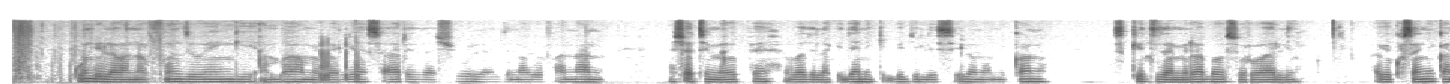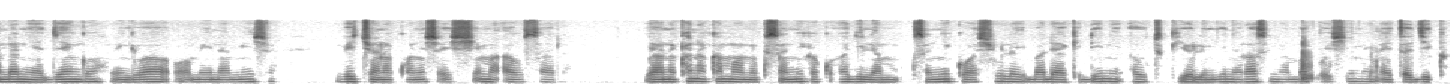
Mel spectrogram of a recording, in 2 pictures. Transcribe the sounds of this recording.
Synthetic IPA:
kṵndilawanafunziwɛŋɡia̰mbaɔwamɛvaliasa̰ɾizaʃulɛzinazɔfa̰nana | maʃa̰timɛupʰɛvazilakiʄanikiɓiʄilisḭlɔnamikɔnɔ | skitizamiɾaɓausuɾuali | wa̰kiku̥saɲikandanijaʄɛŋɡɔwɛ̰ŋɡiwaɔwa̰mɛinamiʃa | vit͡ʃuwanakuɔɲɛʃa̰hɛʃḭmaʔausala | ja̰ɔnɛkanakamawamɛku̥sa̰ɲikakwa̰ʔaʄilijamku̥saɲikɔwaʃulɛḭɓaɗajakiɗiniʔautu̥kʰḭɔliŋɡinɛɾasmiamba̰pɔhɛ̰ʃimainʔa̰hitaʄikḁ

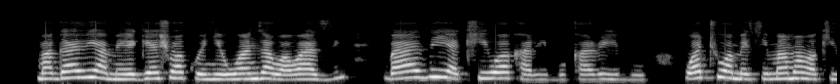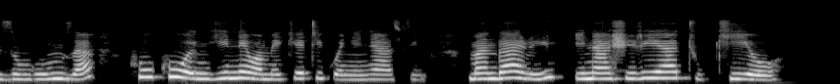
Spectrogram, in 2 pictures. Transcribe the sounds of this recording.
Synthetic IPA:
maɠaɾiamɛːɠɛʃwakwɛɲɛuwaɲd͡ʒawawazi | ɓaːðiakʰiwakaɾiɓukaɾiɓu | watʰuwamɛsimamawakʰizuŋɡum̩za | hukʰuwɛŋɡinɛwamɛkɛtikwɛɲɛɲasi | manðaɾiinaːʃiɾiatʰukʰiɔ

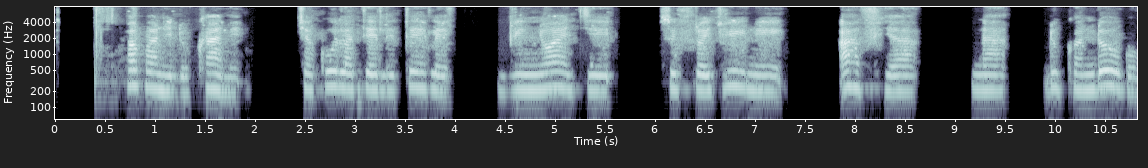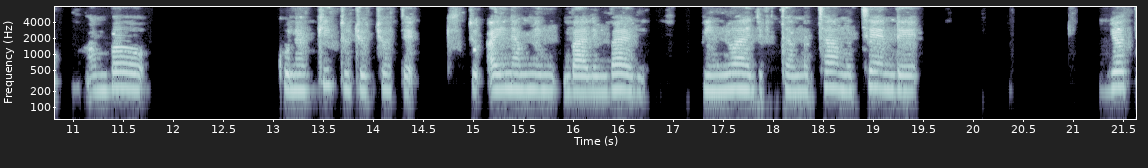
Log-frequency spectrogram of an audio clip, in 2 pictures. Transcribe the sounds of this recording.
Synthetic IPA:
hapanidukʰanɛ | t͡ʃakulatɛlɛtɛlɛ | viɲwad͡ʒi | sifuɾad͡ʒini | afja | na | dukandɔɡɔambaɔ | kunakitut͡ʃɔt͡ʃɔtɛ | kʰi̥tuʔainaimbalimbali | viɲwad͡ʒivi̥tamutamutʰɛndɛ | jɔt

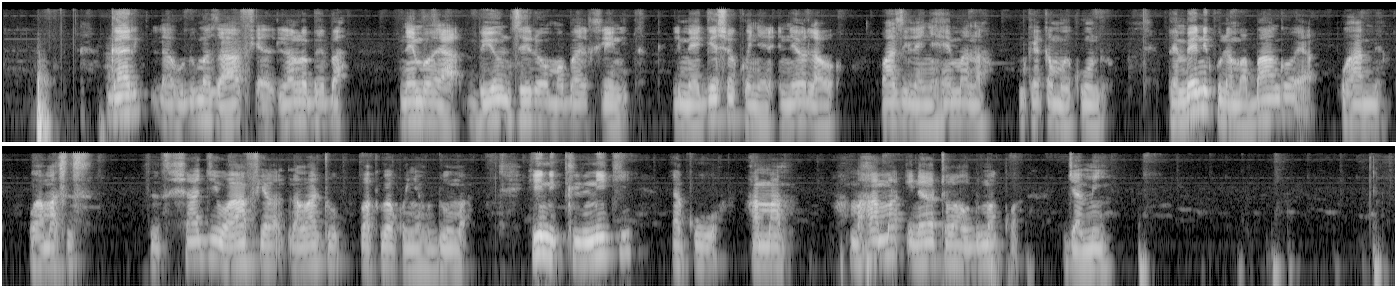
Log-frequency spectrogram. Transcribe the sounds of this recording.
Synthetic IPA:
ɠaɾilahuɗumazaafjazinalɔɓɛɓa | nɛmbɔja̰biɔnziɾɔmɔɓajlklinik | limɛːɠɛʃwakwɛɲɛːnɛɔla | wazilɛɲɛɦɛmana | m̩kɛkamwɛkundu | pɛmbɛnikunamaɓaŋɡɔja̰ | uhama | sʃaʄiwaafjanawatuwakiwakwɛɲɛhuɗuma | hiːnikliniki | jaku | ha | maɦamaʔinajɔtɔahuɗumakwa | ʄamiː

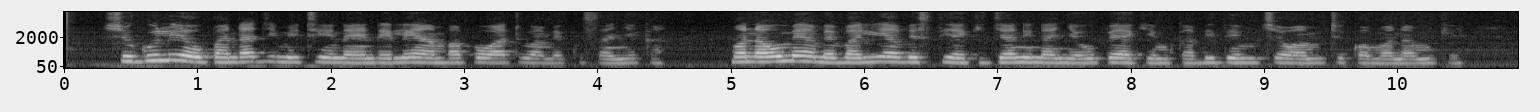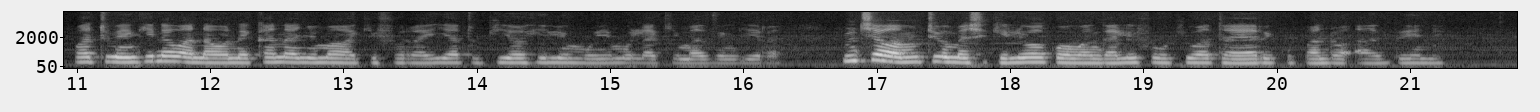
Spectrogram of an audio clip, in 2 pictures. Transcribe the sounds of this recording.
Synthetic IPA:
ʃuɣulijaupandaʄimitiːnaɛndɛlɛaːmbapɔwatuwamɛkusaɲika | mwanaumɛamɛvaliavɛstijakiʄaninaɲɛupɛakim̩kaɓiðim̩t͡ʃɛwam̩tikwamwanam̩kɛ | watuwɛŋɡinɛwanaɔnɛkanaɲumawakifuɾahiatukiɔɦilimuhimulakimaziŋɡiɾa | m̩t͡ʃɛwam̩tiumɛʃikiliwakwauaŋɡalifuːkiwatajaɾikupandwaʔaðini

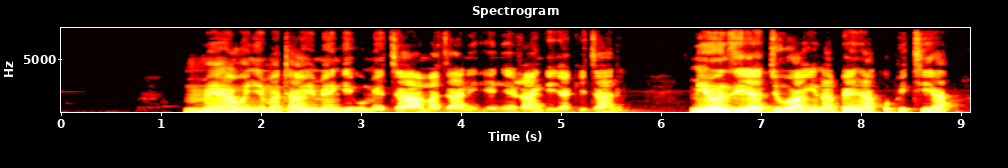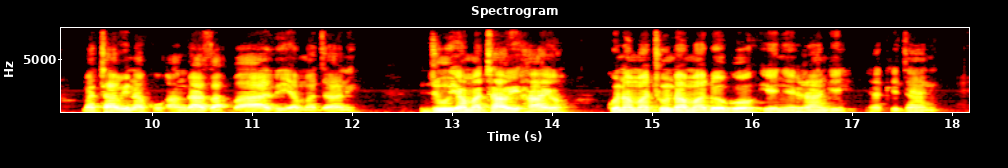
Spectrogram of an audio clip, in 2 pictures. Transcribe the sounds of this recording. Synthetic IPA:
m̩mɛawɛɲɛmatawimɛŋɡiʔumɛʄaːmaʄanijɛɲɛɾaŋɡijakiʄani | miɔnzijaʄuaʔinapɛɲakupitʰia | matawinakuʔaŋɡazaɓaːðijamaʄani | ʄuːjamatʰawiɦajɔ | kunamatʰundamaɗɔɠɔjɛɲɛɾaŋɡi | jakiʄani

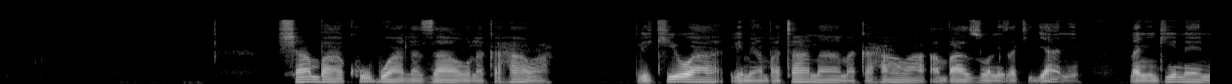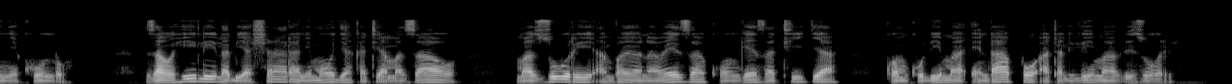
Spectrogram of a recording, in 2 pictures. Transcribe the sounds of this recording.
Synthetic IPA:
ʃambakʰṵɓwalazaɔlakʰaɦawa | likʰiwalimɛambatʰananaka̰ɦawaa̰mbazɔnizakiʄa̰ni | nʔaɲiŋɡinɛniɲɛkʰundṵ | zaɔɦililaɓiaʃaɾanimɔʄakatija̰mazaɔ | mazuɾia̰mbajɔanawɛzakuɔŋɡɛzatʰiʄa̰ | kwam̩kulimaʔɛ̰ndapɔʔa̰talilimavizuɾḭ

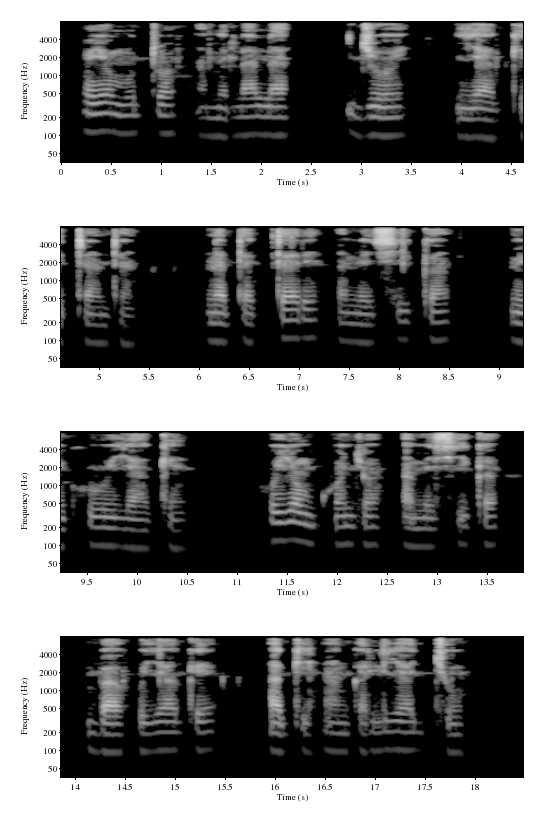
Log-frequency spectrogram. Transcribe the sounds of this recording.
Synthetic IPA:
hɔjɔmutɔamɛlala | d͡ʒu | jakɛtʰanta | natak̚taɾɛamɛsika | mikʰujakʰɛ | hujɔmkʰɔɲd͡ʒa | amɛsika | bafujakɛ | akihaŋkalijad͡ʒu

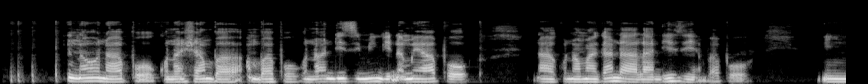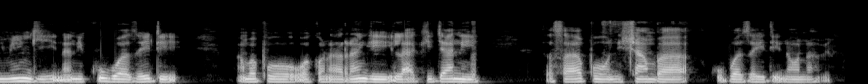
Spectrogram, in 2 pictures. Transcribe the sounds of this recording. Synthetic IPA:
nnaɔnahapɔ̰kunaʃambaa̰mbapɔkunandizimiŋɡinamɛhapɔ | nakunamaɡandalandiziambapɔ̰ | nimiŋɡina̰nikuɓwazaiɗi | ambapɔwa̰kɔnaɾaŋɡila̰kiʄani | sasahapɔniʃamba | kṵɓwazaiɗḭnaɔnavḭlɛ

